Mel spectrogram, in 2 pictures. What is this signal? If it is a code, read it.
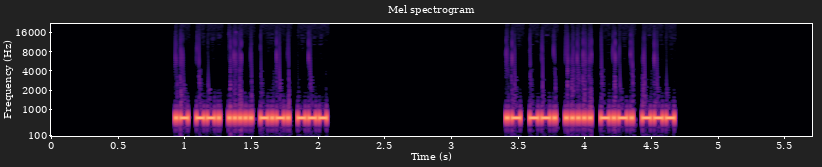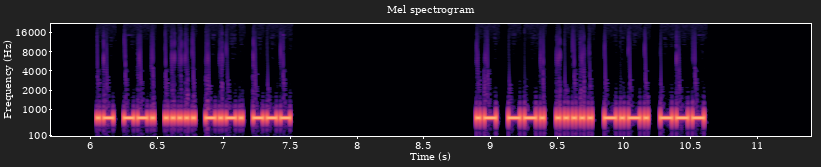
Morse code, heard as a keyed tone, about 48 wpm, 700 Hz. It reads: AG5CO AG5CO AG5CO AG5CO
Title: Speed Racing - USA 2x2 Call Signs 40wpm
